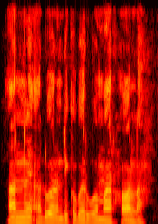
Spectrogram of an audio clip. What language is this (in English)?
Luo (Kenya and Tanzania)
